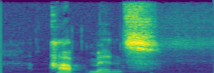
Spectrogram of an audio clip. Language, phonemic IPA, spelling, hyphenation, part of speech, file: Dutch, /ˈaːp.mɛns/, aapmens, aap‧mens, noun, Nl-aapmens.ogg
- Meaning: apeman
